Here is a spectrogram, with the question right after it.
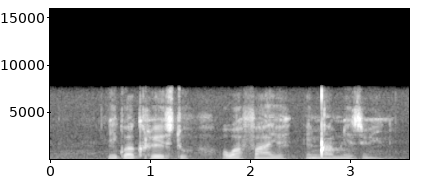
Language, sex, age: Xhosa, male, 19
